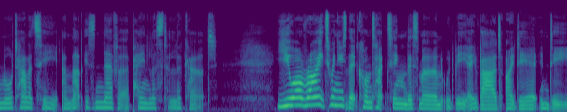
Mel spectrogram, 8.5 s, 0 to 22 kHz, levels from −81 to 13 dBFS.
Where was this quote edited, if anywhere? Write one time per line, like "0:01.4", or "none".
0:02.5
0:05.2
0:07.2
